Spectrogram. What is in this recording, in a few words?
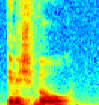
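"innis-bhó", Scottish Gaelic; cattle pasture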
